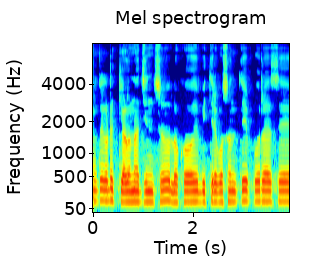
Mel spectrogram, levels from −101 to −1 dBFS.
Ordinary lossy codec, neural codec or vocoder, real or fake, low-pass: none; none; real; none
